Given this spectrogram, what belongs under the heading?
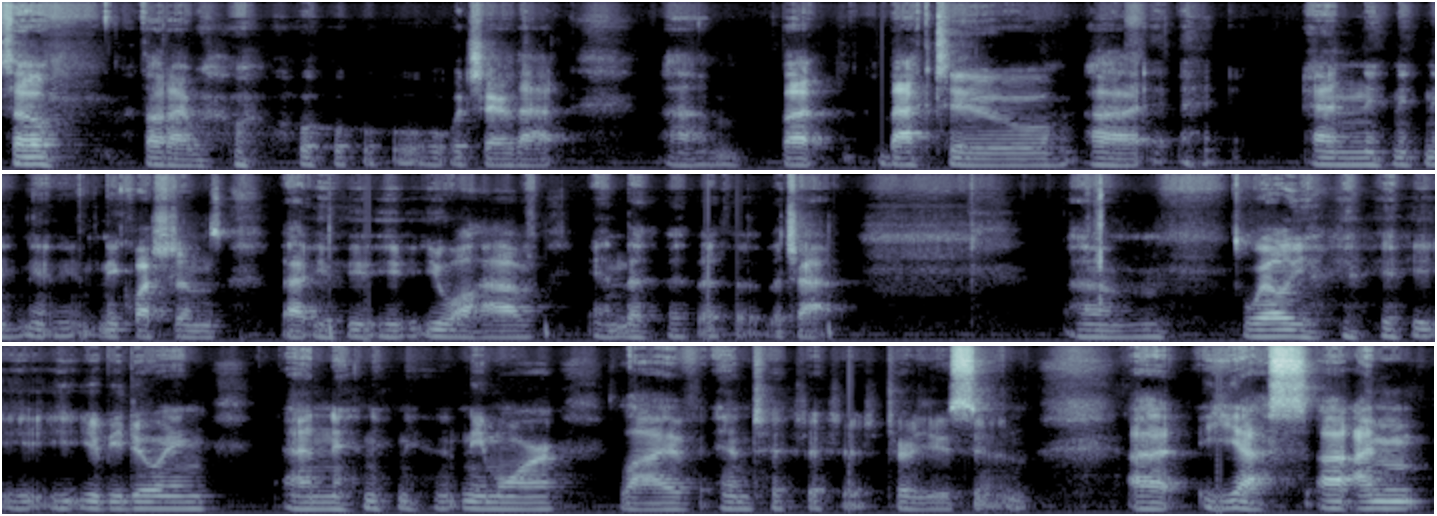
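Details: Adult man who stutters, a speech-language pathologist, who reports getting stuck on words; stuttering.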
